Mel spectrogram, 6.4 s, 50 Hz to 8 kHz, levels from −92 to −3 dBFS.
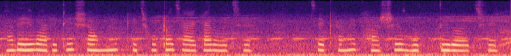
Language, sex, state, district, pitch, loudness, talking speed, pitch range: Bengali, female, West Bengal, Jhargram, 275 Hz, -16 LUFS, 115 wpm, 270-285 Hz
